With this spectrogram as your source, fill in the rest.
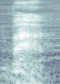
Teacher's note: FNAF 6 Afton also sounds comparatively more feeble, particularly in his annunciation of back >> back. The ah sound is breathy, as though he didn't have the strength to fully project his voice.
